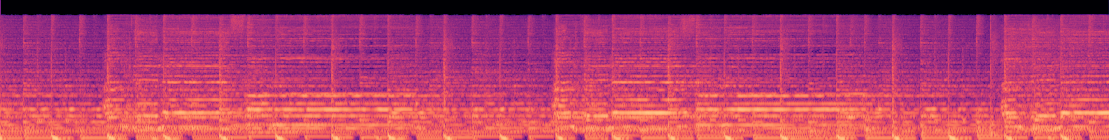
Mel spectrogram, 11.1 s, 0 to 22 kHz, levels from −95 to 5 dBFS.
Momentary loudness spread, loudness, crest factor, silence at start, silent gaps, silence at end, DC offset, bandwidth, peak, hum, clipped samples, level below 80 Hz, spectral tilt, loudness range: 6 LU; -14 LUFS; 14 dB; 0 s; none; 0 s; under 0.1%; 14 kHz; 0 dBFS; none; under 0.1%; -20 dBFS; -4.5 dB/octave; 2 LU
